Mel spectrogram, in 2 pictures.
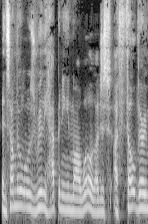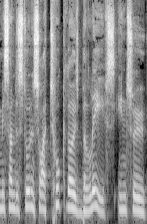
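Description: This is a man whose was Greek. He talks openly and reflectively as an interview guest, often doubling words mid-thought. His voice sits a little high for a man. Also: a little fast, a little mellow. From Australia. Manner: candid, repeats words when searching.

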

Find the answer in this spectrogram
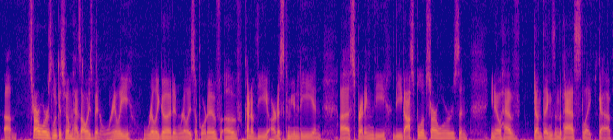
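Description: A man hosting a podcast, explaining things in a casual, conversational way. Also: on the low side. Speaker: podcast host. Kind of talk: casual behind-the-scenes podcast chat.

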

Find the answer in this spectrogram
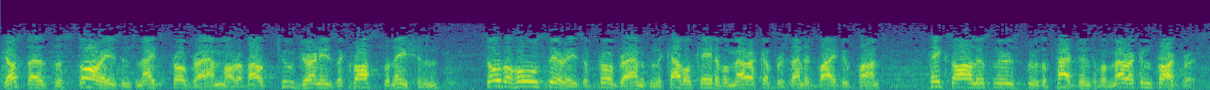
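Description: Man, old-time radio announcer, formal and stately, higher pitch, dull lo-fi vintage recording, faint music.

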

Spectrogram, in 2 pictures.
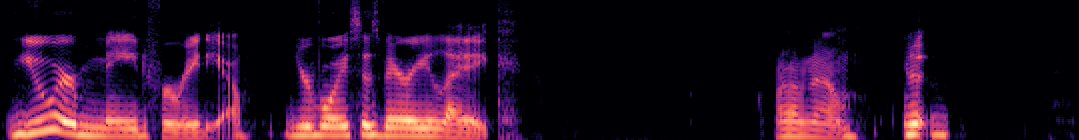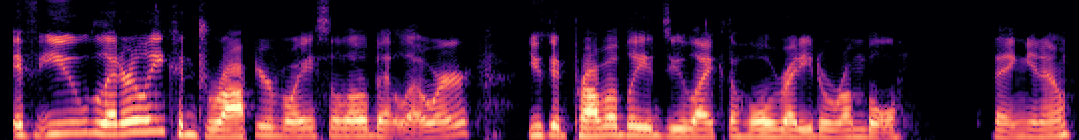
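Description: A woman's voice: lowish voice, normal speed, smooth, no echo, studio quality. A woman co-hosting a podcast, chatting casually with lots of fillers and restarts. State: asthmatic cough at times. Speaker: podcast co-host. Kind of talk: casual chat.

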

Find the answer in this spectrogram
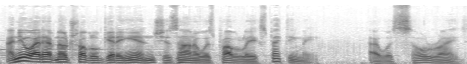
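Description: Male actor as American private eye, low voice, wry and world-weary, old radio drama with music. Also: fast, natural voice. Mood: wry, tense. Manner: sardonic, wisecracking. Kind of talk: 1950s radio drama acting, hard-boiled first-person narration.

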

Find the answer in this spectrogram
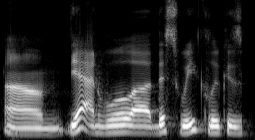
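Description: A man co-hosting a podcast in casual chat, relaxed and chatty, laughing often, saying he is losing his voice. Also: medium pitch, a little slow. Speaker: podcast co-host.

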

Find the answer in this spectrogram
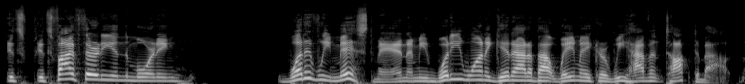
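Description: Higher-pitched man, dry close sound. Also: lively intonation, normal speed, a bit bright, no room sound. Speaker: podcast host, insurance and risk advisor. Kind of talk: casual interview chat.

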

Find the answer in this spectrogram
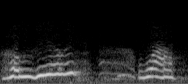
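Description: A woman's voice: very high voice, animated, slow, exaggerated voice. An actress playing a brash, man-hungry New spinster, gushing and saucy, in a 1950s radio comedy. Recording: muffled noisy radio, studio audience.

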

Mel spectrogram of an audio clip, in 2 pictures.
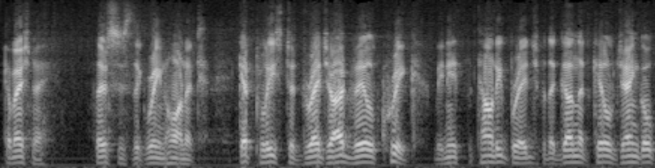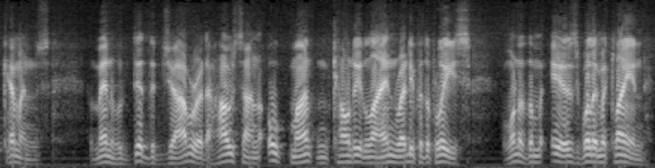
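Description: Composed male crime-fighter, played by an actor, 1940s radio drama, authoritative and measured, dull old recording. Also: on the low side, lightly acted. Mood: urgent, commanding.

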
